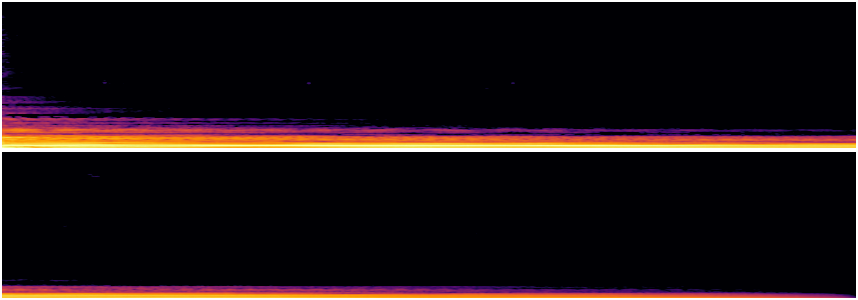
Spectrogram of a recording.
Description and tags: a multisample pack of piano strings played with a finger
multi, strings, piano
